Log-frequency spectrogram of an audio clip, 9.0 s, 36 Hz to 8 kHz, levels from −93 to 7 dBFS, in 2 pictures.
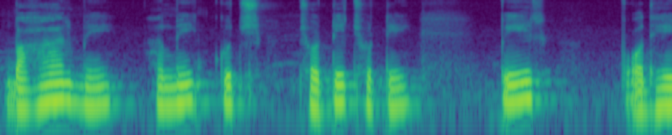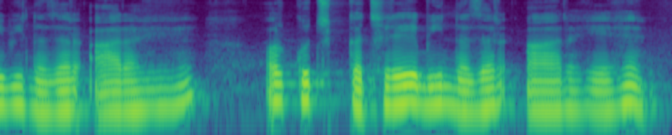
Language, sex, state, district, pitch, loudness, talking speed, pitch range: Hindi, male, Assam, Kamrup Metropolitan, 125 Hz, -17 LUFS, 140 wpm, 110-135 Hz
